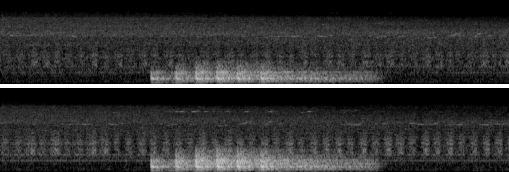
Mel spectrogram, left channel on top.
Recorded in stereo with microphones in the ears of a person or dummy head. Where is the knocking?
55° right (ahead or behind), 0.6 m.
